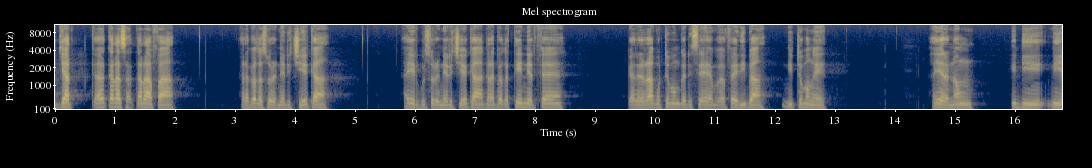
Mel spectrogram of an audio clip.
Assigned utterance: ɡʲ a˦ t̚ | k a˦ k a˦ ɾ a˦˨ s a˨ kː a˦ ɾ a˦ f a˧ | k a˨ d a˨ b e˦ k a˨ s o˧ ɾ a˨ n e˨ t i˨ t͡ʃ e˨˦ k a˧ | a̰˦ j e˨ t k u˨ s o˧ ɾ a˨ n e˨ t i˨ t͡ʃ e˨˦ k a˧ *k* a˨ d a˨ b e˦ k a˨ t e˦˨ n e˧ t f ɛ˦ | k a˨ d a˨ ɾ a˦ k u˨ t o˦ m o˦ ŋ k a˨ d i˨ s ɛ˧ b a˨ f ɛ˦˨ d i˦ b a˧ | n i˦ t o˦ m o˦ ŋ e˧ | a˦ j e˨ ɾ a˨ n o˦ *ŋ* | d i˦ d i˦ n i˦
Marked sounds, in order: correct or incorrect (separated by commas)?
correct, correct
